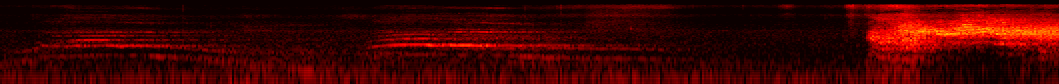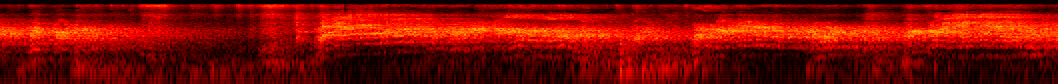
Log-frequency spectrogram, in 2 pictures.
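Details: Homeless cats fighting: two drawn-out, wavering low yowls with rising and falling pitch, then an abrupt burst of loud, harsh screaming and hissing that continues to the end.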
